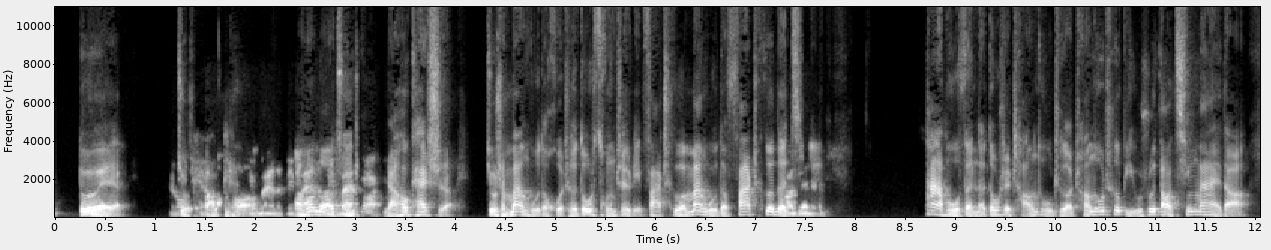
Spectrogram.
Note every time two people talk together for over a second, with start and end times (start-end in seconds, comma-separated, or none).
1.2-3.1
